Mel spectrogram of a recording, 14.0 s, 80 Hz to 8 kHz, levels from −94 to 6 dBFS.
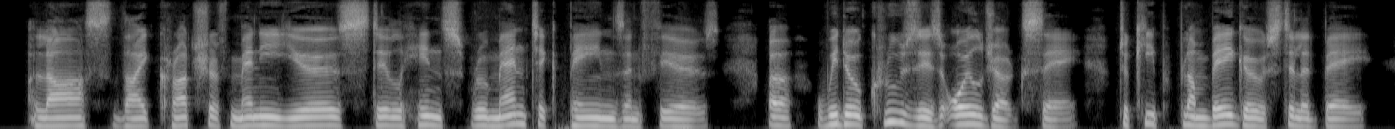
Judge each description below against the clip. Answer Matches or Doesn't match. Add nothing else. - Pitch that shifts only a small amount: Matches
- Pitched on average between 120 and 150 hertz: Matches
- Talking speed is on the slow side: Matches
